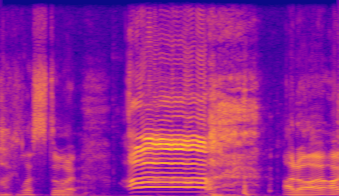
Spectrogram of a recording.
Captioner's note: laughs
